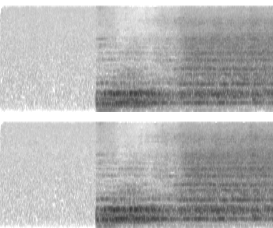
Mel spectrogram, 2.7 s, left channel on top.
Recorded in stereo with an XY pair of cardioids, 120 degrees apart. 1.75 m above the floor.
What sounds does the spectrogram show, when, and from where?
1.0 s a toilet flushing: 30° right, 1.7 m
